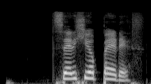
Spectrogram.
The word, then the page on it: Sergio Pérez: ˈseɾxjo ˈpeɾes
